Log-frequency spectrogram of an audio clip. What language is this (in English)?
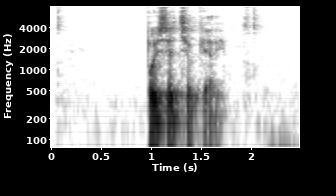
Galician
